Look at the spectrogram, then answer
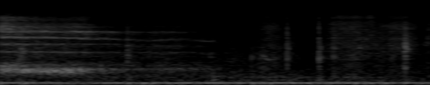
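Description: A dog lying close by snorts and breathes, giving soft, irregular sniffs and huffs, faint and near, over a low steady background hum.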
